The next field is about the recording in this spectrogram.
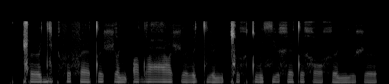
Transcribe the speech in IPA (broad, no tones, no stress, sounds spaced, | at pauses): ǁ ə˞ dʲ ɛ k f ə f æ t ə ʃ ʌ nʲ ʔ ʌ dˤ ɛ ʕ ɑ ʃ ə˞ l ə tʲ ə˞ nʲ ǀ ʊ x t u sʲ ə˞ x ɛ t ə x ɔ x ə˞ nʲ u ʃ ə˞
